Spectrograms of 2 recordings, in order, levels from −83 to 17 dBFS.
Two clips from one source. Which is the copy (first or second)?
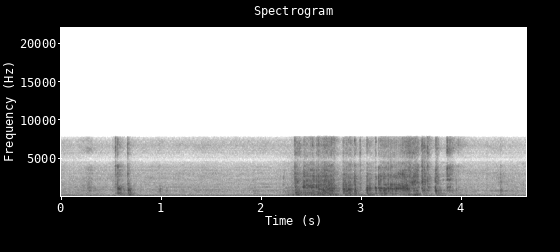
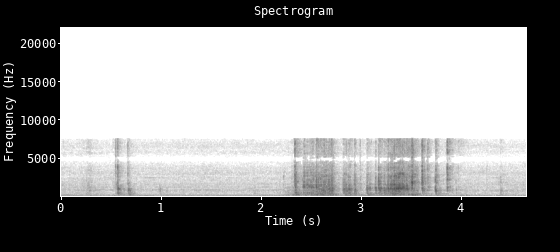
first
